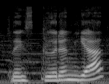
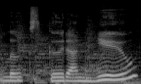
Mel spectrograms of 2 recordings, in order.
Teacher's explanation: So we shorten this you to ya. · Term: connect speech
